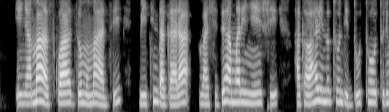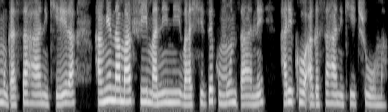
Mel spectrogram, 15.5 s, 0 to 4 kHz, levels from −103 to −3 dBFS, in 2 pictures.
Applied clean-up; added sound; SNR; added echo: none; none; none; none.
